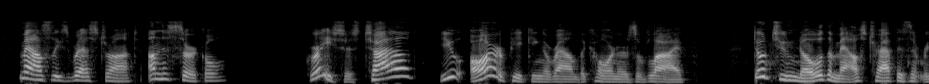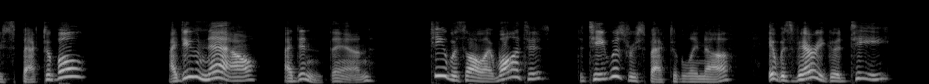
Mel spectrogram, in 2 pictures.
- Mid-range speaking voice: Yes, medium, 180 Hz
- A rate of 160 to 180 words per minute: No, average, 140 wpm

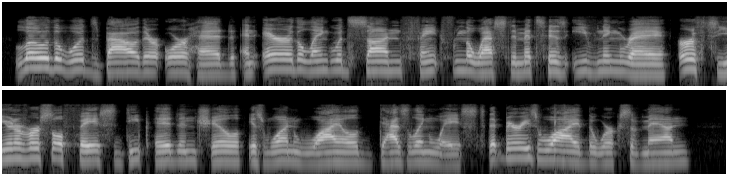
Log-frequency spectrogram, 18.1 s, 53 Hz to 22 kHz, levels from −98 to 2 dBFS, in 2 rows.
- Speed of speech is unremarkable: No, slow, 130 wpm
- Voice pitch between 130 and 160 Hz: Yes, medium, 140 Hz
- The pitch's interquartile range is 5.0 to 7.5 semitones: No, average, 3.5 semitones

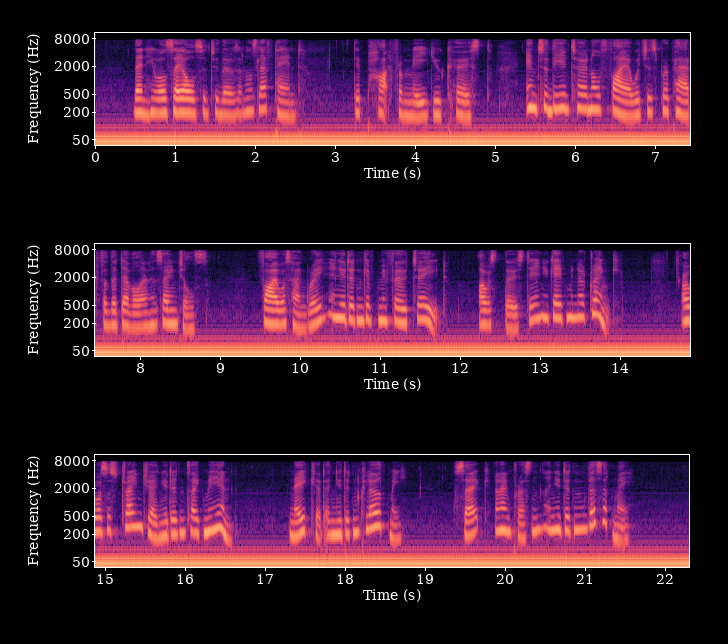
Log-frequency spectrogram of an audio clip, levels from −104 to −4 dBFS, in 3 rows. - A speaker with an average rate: No, fast, 210 wpm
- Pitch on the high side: Yes, high, 205 Hz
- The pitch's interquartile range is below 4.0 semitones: No, average, 4.8 semitones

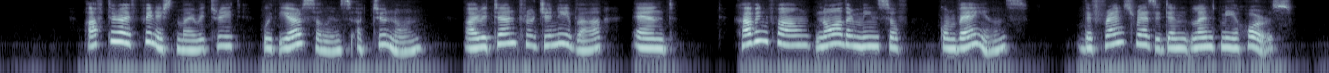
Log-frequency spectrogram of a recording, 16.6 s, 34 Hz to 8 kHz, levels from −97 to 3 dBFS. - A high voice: Yes, high, 240 Hz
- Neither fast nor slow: No, slow, 105 wpm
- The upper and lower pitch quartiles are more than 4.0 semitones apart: Yes, average, 4.4 semitones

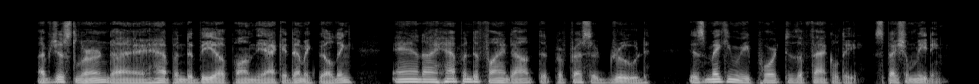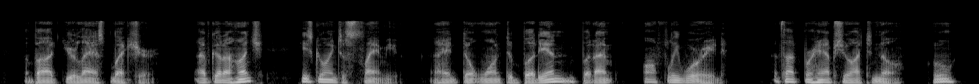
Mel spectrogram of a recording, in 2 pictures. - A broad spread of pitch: Yes, wide, 6.0 semitones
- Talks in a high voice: No, very low, 85 Hz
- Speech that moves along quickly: No, average, 180 wpm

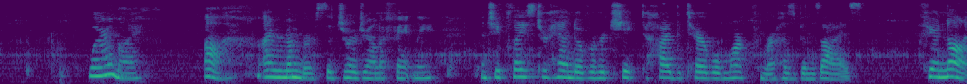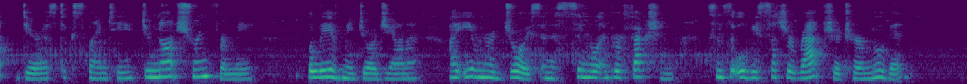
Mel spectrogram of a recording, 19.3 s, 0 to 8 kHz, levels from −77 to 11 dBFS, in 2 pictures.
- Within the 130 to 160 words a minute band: No, average, 175 wpm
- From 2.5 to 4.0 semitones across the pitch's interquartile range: Yes, average, 3.5 semitones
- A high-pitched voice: Yes, high, 225 Hz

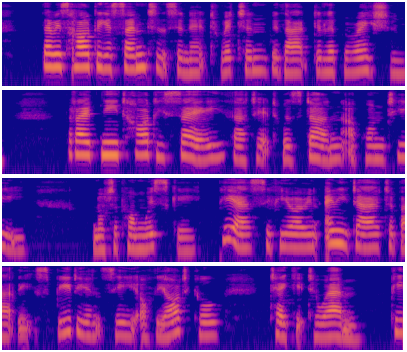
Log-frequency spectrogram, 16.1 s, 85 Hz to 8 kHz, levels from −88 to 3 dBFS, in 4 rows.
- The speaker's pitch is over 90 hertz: Yes, high, 190 Hz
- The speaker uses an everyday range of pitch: Yes, average, 3.1 semitones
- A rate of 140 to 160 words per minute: Yes, average, 155 wpm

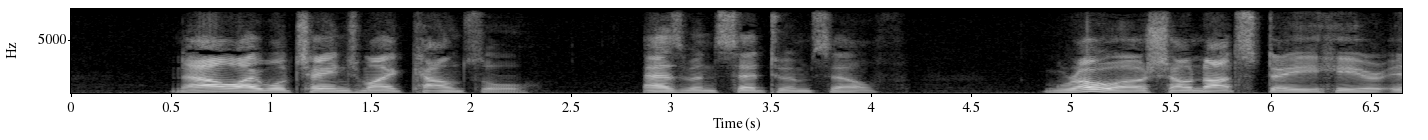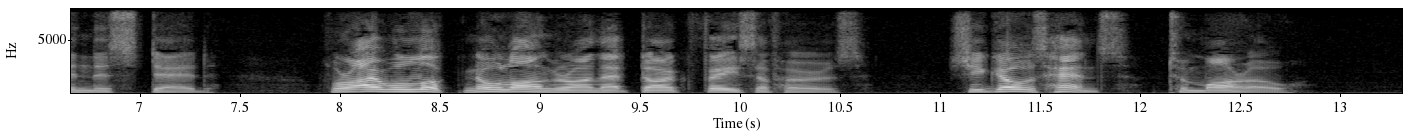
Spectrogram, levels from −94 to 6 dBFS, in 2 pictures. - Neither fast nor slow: Yes, average, 160 wpm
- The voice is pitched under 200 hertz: Yes, low, 135 Hz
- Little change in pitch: No, average, 4.1 semitones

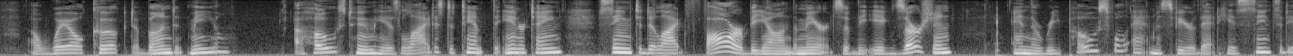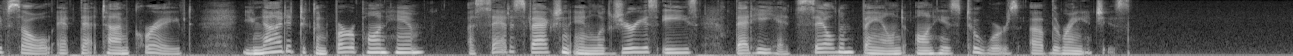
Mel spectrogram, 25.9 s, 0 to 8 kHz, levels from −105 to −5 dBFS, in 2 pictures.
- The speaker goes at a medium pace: No, slow, 130 wpm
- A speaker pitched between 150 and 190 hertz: Yes, medium, 185 Hz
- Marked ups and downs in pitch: Yes, wide, 5.7 semitones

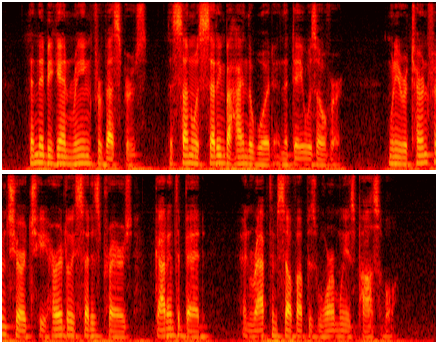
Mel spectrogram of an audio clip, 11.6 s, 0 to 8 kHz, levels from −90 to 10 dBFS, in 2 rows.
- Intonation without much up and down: No, average, 3.7 semitones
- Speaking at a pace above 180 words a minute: Yes, average, 200 wpm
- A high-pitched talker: No, low, 110 Hz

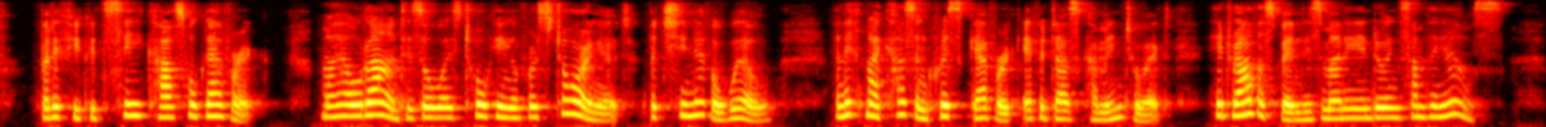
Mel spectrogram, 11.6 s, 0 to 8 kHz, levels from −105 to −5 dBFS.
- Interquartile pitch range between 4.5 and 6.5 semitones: No, average, 3.8 semitones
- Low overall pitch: No, very high, 250 Hz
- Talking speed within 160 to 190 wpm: No, fast, 205 wpm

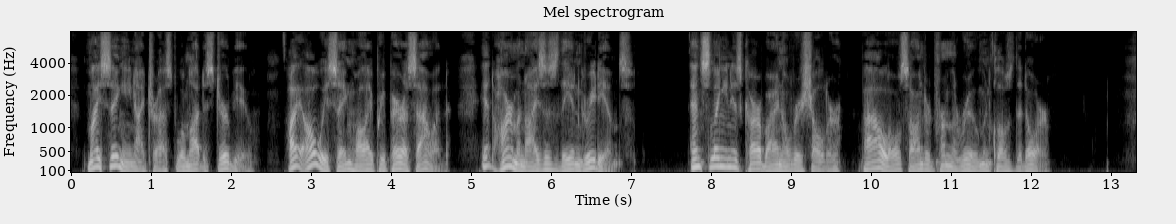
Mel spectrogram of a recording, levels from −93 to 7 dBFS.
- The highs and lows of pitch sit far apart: Yes, wide, 5.7 semitones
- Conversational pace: Yes, average, 160 wpm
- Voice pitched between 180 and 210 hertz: No, low, 110 Hz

